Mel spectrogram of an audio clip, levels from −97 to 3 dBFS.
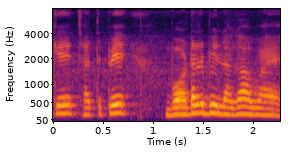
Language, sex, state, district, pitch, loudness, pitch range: Hindi, male, Chhattisgarh, Raigarh, 195 Hz, -19 LUFS, 185-220 Hz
